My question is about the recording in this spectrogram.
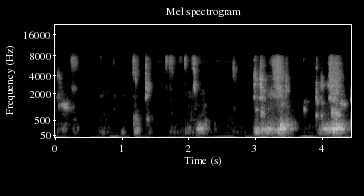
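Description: Cardboard pieces being handled and fitted by hand: a string of light clicks and rustles, a little fuller about three seconds in.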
